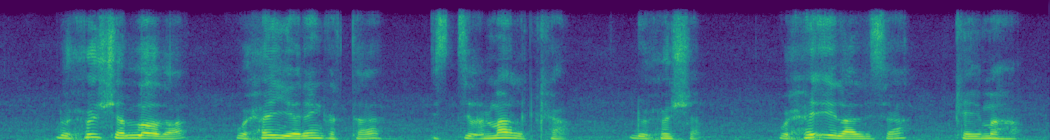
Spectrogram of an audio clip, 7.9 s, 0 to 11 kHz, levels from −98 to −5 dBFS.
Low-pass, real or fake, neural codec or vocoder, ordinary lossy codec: 9.9 kHz; fake; codec, 44.1 kHz, 7.8 kbps, DAC; none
